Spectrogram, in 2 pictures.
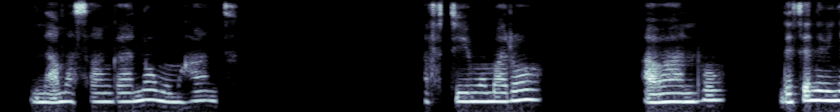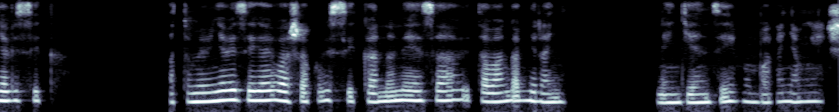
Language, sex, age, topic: Kinyarwanda, female, 25-35, government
